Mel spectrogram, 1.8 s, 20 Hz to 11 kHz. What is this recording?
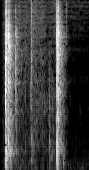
Footsteps-Step Ladder-Metal-06-Up
This is the sound of someone walking up on a metal step ladder.
step-ladder, Footstep, Walk, walkway, metal, Run, ladder, Step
